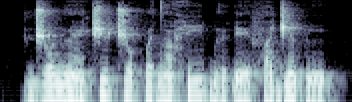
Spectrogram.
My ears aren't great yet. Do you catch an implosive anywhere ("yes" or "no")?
yes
